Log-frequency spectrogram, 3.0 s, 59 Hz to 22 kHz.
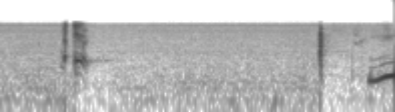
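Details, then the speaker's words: Infant girl, one of twins about 2 months old, with hiccups: two to three short, sharp hiccup sounds over a few seconds, brief vocal sound at the end; infant hiccups. "I have the hiccups yes yes those darn act up they don't let you sleep Oh No"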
